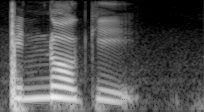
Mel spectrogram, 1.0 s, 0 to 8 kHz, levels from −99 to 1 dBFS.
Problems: none marked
